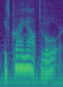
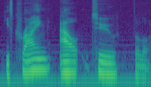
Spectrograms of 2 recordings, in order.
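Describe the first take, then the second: First: Said in the usual way. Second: Drawn out, softer, slow; a slow hushed plea on "He's crying out". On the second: Shown as a demonstration. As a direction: let each word of "He's crying out to the Lord" hang, slow and hushed.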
